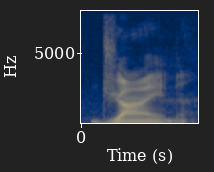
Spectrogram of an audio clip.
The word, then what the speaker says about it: Jean: and actually his name is pronounced Jain yeah Joelle d it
